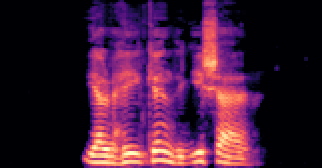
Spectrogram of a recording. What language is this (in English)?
Kabyle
